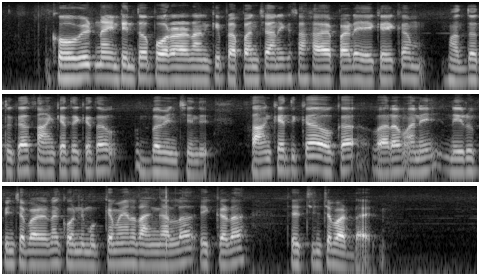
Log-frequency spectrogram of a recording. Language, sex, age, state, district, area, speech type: Telugu, male, 18-30, Telangana, Sangareddy, rural, spontaneous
